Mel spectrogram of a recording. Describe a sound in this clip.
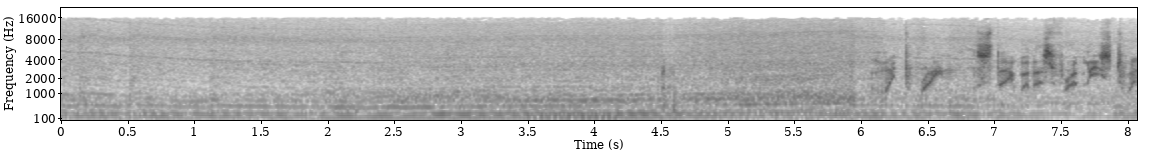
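A racing car engine whines steadily, shifting gears now and then.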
